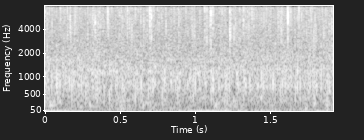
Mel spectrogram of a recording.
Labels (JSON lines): {"label": "biophony, rattle", "recorder": "SoundTrap 500"}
